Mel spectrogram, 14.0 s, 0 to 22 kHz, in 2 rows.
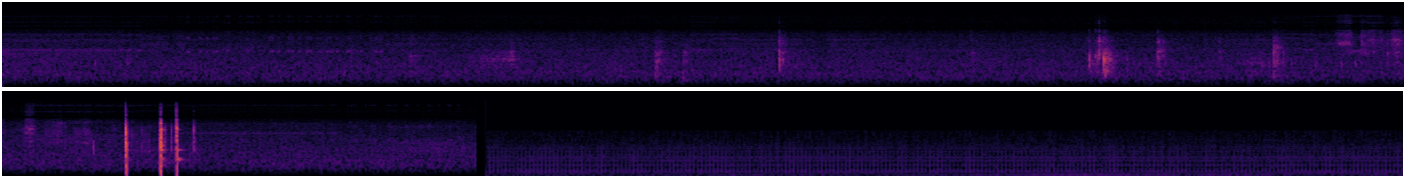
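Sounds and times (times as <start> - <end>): clicks of handling electronic gear: 5.4 - 8.0
sharp loud clicks: 7.6 - 8.0.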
